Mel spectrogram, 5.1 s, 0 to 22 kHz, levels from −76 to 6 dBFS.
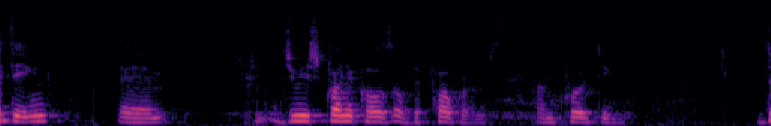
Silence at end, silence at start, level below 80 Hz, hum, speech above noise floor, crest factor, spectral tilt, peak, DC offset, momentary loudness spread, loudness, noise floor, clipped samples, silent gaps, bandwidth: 0 s; 0 s; -74 dBFS; none; 31 dB; 22 dB; -7.5 dB/octave; -16 dBFS; under 0.1%; 21 LU; -36 LUFS; -66 dBFS; under 0.1%; none; 15.5 kHz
